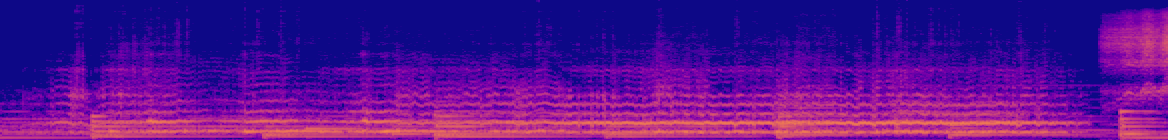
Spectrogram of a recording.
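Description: An insect buzzing in flight: a steady, slightly wavering drone that starts about a second in and fades out near the end, over soft background music.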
